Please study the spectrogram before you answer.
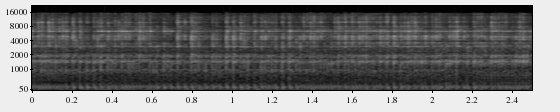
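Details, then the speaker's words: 1993 Corvette A/C vacuum pump evacuating system after new evaporator and condenser: loud, busy clicking clatter while still drawing air or moisture, becoming much more subdued once nothing is left to suck. "hear that kind of loud clicking that loud clicking will kind of go away"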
